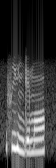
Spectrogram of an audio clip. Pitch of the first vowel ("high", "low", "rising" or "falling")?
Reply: high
